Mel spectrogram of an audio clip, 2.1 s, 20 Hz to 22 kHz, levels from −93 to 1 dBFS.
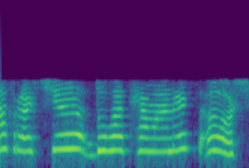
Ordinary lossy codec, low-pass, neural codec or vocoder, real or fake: none; 3.6 kHz; none; real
